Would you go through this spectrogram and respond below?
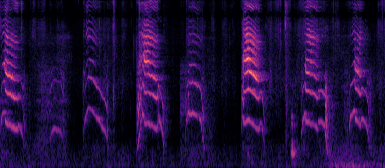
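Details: Street kitten found abandoned in a box and treated for ringworm, crying loudly through its first bath in medicated shampoo; a run of about eight clear, high, arched meows, some long and strained, separated by short silences.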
